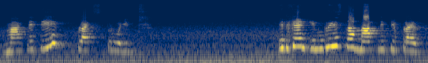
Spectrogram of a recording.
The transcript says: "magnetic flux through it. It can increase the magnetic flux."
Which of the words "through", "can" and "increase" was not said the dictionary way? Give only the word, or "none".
through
